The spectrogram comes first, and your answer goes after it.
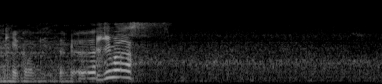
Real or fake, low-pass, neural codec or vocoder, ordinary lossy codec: fake; 7.2 kHz; vocoder, 22.05 kHz, 80 mel bands, HiFi-GAN; none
